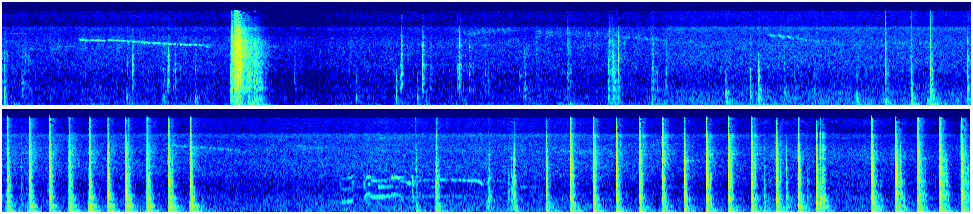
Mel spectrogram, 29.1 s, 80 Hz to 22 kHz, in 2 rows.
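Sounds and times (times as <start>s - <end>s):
light taps on bamboo: 10.8s - 11.6s, 12.8s - 17.5s
hand tool striking bamboo: 13.2s - 17.6s, 22.2s - 27.0s, 27.6s - 29.0s.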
